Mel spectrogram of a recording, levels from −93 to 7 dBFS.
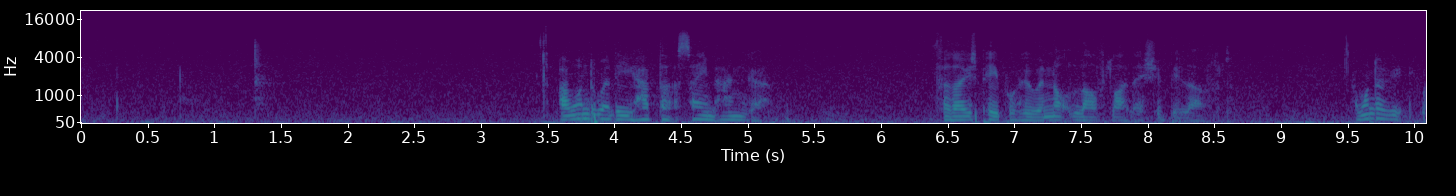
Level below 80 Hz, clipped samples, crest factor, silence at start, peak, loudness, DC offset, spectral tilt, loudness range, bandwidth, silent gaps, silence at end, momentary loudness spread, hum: -72 dBFS; under 0.1%; 22 dB; 0 s; -38 dBFS; -57 LUFS; under 0.1%; -5.5 dB/octave; 2 LU; 19 kHz; none; 0 s; 15 LU; none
